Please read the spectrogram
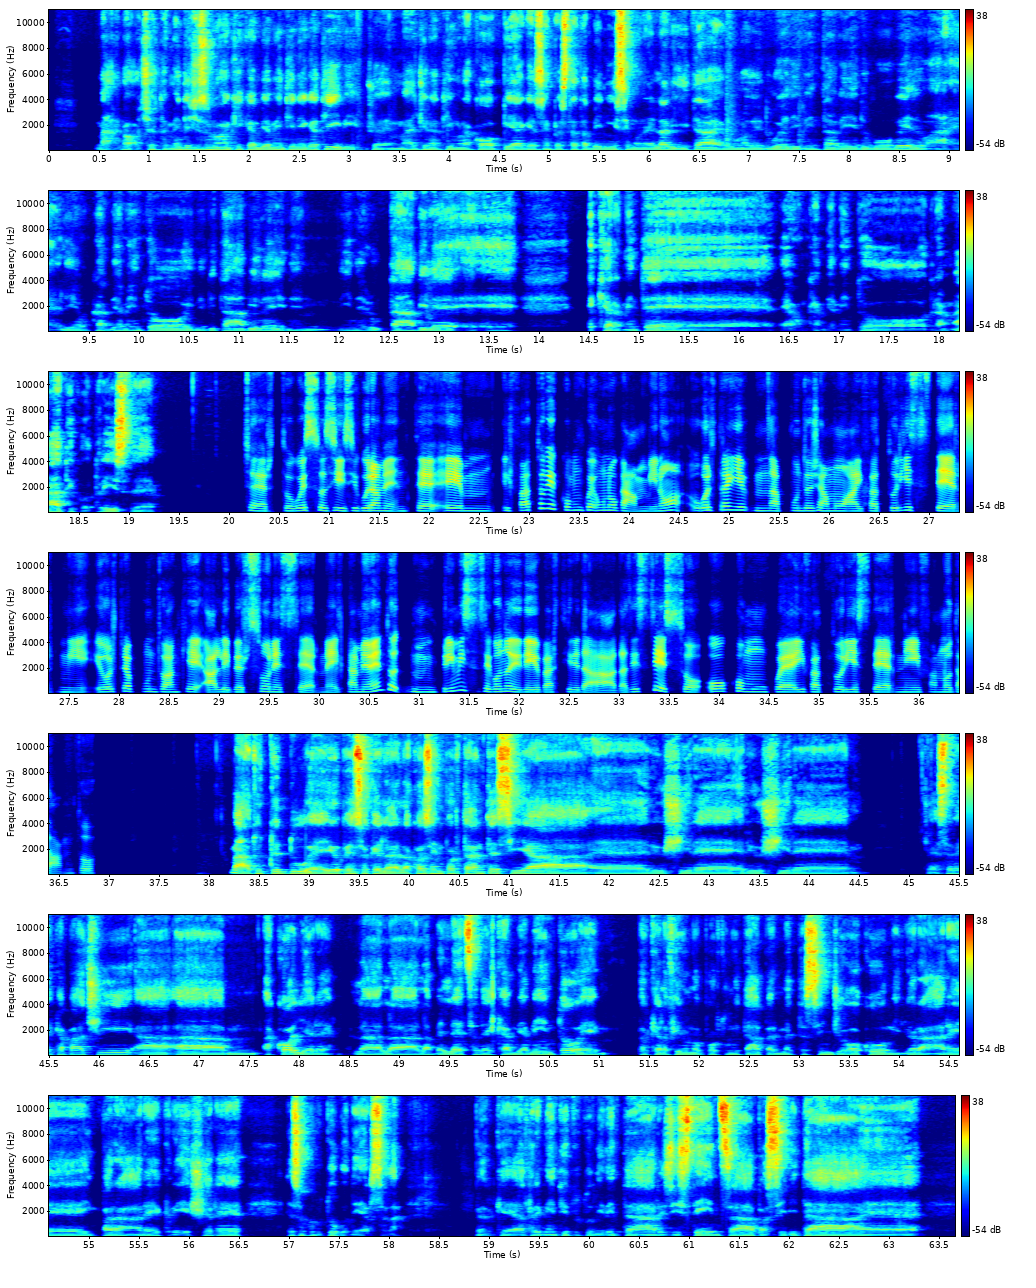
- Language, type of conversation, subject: Italian, podcast, Chi o che cosa ti ha davvero aiutato ad affrontare i cambiamenti?
- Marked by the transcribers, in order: static; tapping; drawn out: "chiaramente"; "diciamo" said as "ciamo"; other background noise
